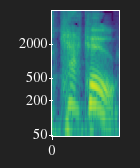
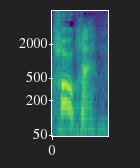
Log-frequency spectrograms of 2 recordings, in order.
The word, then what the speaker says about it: Kuka: The EJC, this opening show, again, the host of the show says, it's Jay and Manu, they call themselves Kaku, but they're not called Kaku, they're called Kuka. Like, really, really basic mispronunciation, but Kaku sounds crap, and Kuka actually sounds quite cool.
